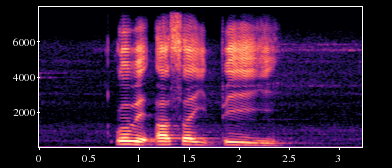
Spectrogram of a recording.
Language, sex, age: Northern Sotho, male, 20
